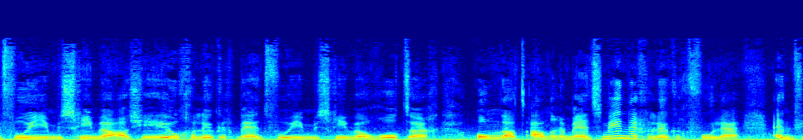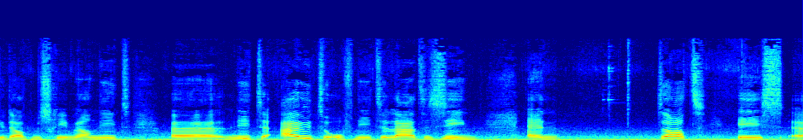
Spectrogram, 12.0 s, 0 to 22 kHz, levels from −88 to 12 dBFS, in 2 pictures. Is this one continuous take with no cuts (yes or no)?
no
